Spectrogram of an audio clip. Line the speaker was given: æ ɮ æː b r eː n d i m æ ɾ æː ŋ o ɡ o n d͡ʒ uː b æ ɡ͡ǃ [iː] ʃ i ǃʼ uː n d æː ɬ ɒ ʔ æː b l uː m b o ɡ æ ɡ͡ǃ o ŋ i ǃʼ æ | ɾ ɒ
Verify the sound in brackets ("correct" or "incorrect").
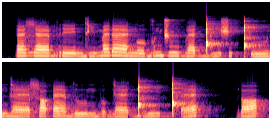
correct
